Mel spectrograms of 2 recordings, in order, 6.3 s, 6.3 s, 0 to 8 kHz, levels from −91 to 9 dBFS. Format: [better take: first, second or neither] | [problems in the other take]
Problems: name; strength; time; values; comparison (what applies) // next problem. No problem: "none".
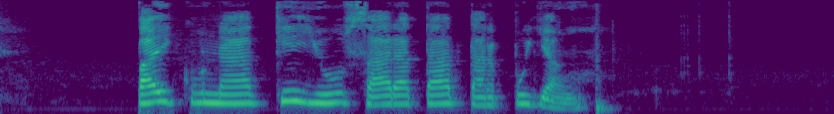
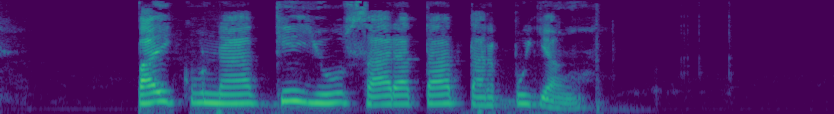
first | noise reduction (neural separator model SepFormer DNS4)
